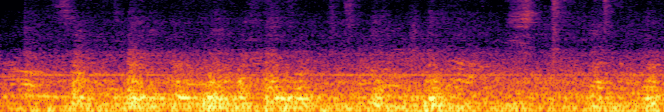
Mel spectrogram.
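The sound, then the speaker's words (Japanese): A train bound for Shin-Kiba, stopping at Oimachi, Tokyo Teleport and Kokusai-tenjijo, rolls along its rails with a steady low rumble, a faint rhythmic clatter running through the continuous roar the whole time. “この電車は新木場行きです大井町白川市サイド天王座いる東京テレポート国際展示場篠上終点新木場の順に変わります次は大井町大井町ですお出口は右側です”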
